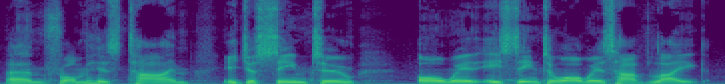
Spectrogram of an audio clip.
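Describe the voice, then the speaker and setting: Informal rambling man, smooth clear voice. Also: mid-range voice, fairly even intonation, slow pace, no echo. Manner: informal, rambling, explanatory storytelling. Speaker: streamer, creator and voice actor of an online drama series. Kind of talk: casual reminiscing commentary on a stream.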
